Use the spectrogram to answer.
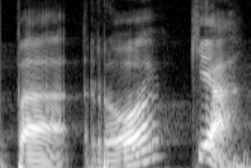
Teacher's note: A palavra paróquia, ela é dividida silabicamente assim, ó, paróquia, a princípio, né? Ela é uma paroxítona, por quê? Porque a sílaba forte é a penúltima.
